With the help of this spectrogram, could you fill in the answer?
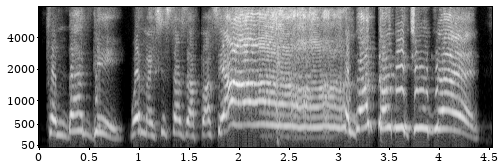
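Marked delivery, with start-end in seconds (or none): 1.9-4.4 long, high wailing cry of greeting; madman's frantic hailing. Retold or imitated. Madman sees the feared father's children passing, frantic hailing. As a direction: draw out a high mock cry, then tumble into the words.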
